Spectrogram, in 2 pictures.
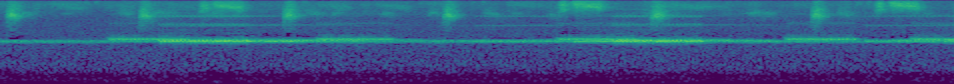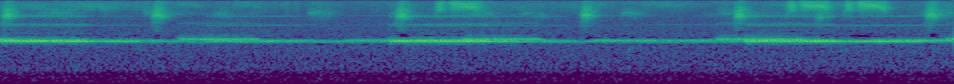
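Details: Crickets in grass during a warm Bulgarian summer night, recorded in surround sound; a high, even trill overlaid by repeated bright pulses, volume rising and falling roughly every two seconds.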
